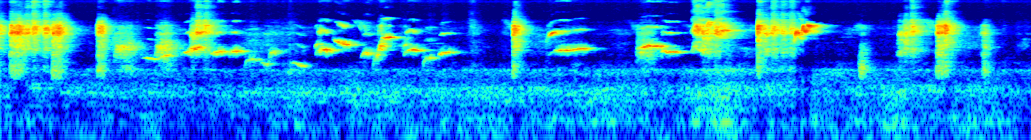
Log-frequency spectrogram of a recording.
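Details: Budgerigar song mixing loud buzzy bursts with quick rising and falling whistled chirps, over a background murmur of broadband noise.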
